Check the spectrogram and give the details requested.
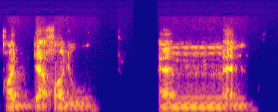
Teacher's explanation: Because of the idgham, there's no sakinat anymore. So the qalqala is not read.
